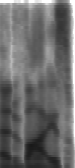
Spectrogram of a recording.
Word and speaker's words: advise: A good way to remember might be that the noun advice with a c is like other nouns ending in ice, such as practice or device, which often have that s sound, while the verb advise with an s shares the z sound with many other verbs like devise or revise.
